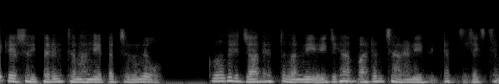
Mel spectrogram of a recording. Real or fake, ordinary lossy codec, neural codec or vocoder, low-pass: fake; none; codec, 16 kHz, 0.5 kbps, FreqCodec, smaller model; 5.4 kHz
